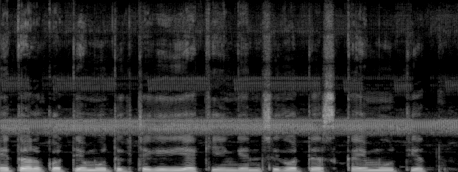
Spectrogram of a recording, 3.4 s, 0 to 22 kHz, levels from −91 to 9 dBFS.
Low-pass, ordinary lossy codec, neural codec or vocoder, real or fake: none; none; none; real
